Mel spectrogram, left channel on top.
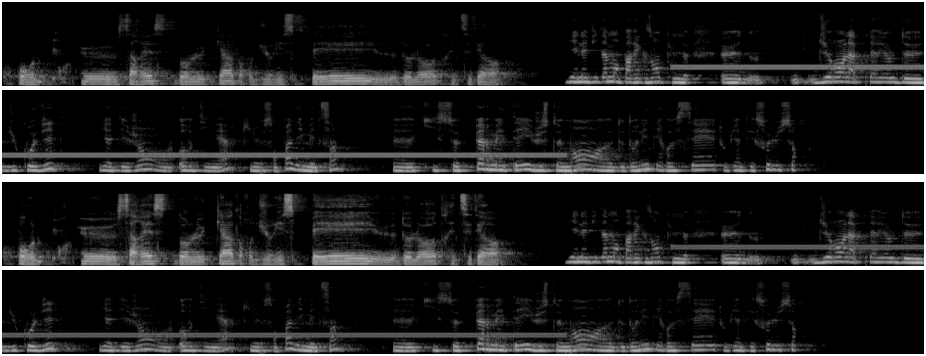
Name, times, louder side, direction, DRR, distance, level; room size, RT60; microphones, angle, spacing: voice 1, 0.0-5.0, right 4 dB, 85° right, 1.1 m, -30 dB
voice 2, 5.6-9.8 10.2-12.7 13.1-17.2, equal, 10° left, 1.0 m, -31 dB
Alarm, 6.7-14.9, left 6 dB, 80° left, 1.3 m, -43 dB
27.5 x 24.5 x 5.6 m
head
